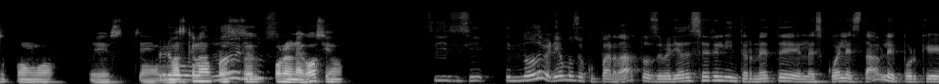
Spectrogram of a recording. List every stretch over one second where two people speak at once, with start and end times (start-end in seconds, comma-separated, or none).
1.6-2.9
